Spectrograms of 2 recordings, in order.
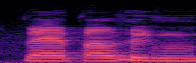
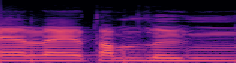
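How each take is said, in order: First: แลตะลึง said properly with a short ตะ; softly recited correction, แลตะลึง; corrected. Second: แลตำลึง said with ตำ for ตะ; softly recited slip, แลตำลึง; mispronounced. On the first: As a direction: fix it to แลตะลึง, clearly. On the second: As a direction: slip out แลตำลึง, the wrong word. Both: Shown as a demonstration.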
